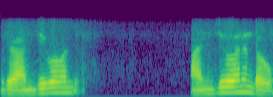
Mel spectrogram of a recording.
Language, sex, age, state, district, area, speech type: Malayalam, male, 30-45, Kerala, Wayanad, rural, conversation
